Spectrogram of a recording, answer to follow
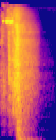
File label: lock; Angry Zombies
